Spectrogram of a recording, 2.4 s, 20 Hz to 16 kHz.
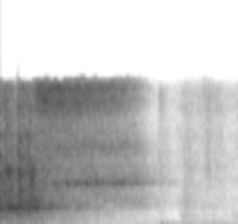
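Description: Graco 390 PC airless paint sprayer hissing as paint is forced through at its low pressure setting; the hiss fades away over about a second and a half.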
